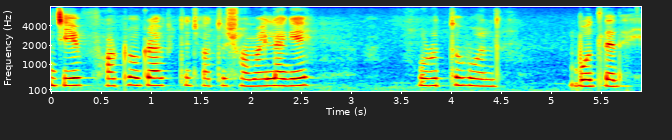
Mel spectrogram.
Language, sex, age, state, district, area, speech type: Bengali, female, 18-30, West Bengal, Birbhum, urban, spontaneous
